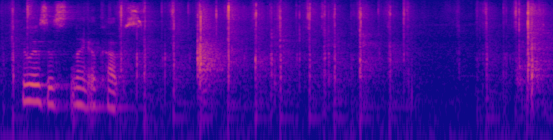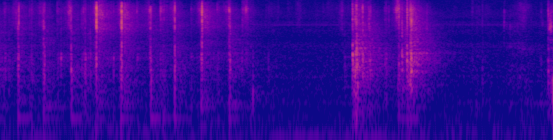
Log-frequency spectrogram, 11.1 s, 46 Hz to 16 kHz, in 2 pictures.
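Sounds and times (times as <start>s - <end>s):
cards being shuffled: 0.0s - 0.4s, 1.1s - 8.2s, 8.9s - 9.9s.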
